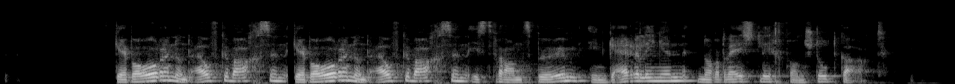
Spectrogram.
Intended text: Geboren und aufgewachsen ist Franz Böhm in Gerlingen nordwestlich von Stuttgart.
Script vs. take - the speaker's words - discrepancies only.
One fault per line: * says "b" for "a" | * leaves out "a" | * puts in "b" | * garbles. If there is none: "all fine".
* puts in "geboren und aufgewachsen"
